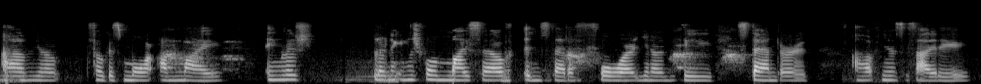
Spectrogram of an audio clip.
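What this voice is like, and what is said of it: Mixed non-native English accent. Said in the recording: “my accent is very strange to most people. I think my my accent just like a mix of a lot of things ... just sounds weird.”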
